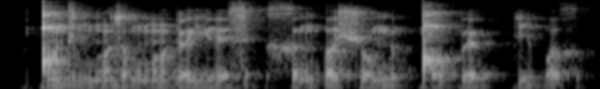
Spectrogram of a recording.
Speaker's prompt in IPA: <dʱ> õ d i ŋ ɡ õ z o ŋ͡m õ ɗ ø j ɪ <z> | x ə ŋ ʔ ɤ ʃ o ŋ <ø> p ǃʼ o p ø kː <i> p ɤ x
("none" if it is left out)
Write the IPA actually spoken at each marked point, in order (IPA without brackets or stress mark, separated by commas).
ǃ, z, ø, i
